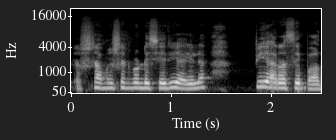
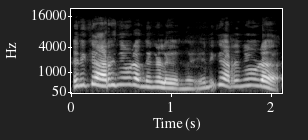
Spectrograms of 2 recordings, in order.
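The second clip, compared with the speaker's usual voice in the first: retold denial, louder and higher by the end; irritated denial; 5 semitones higher, 5 dB louder than usual. A confused grandmother refuses to know her granddaughter, rising irritated denial. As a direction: push the girl away with it.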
